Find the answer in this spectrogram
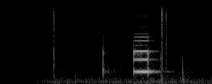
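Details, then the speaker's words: Nonin RespSense capnography monitor power-on: a single short electronic beep with faint button clicks after pressing the on/off button, before the self-test. "turn on the rest sense monitor by pressing the on/off button in the upper right corner until you hear a beep"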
